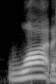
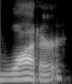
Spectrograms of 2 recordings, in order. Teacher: British people drop their R sounds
